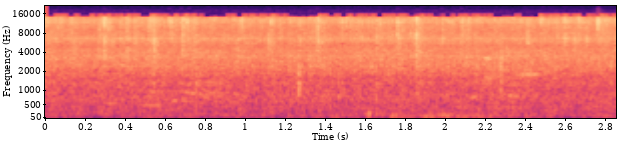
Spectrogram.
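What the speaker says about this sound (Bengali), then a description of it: "অবশ্যই দেখতে পাচ্ছ বৃষ্টি পড়া স্টার্ট হয়ে গেছে" Rain begins falling outdoors, a steady broadband patter and hiss throughout, fairly close, with faint scattered drops standing out and no clear talking over it.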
